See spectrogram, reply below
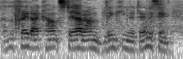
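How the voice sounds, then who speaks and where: An actor playing a mild, shrewd English priest in a radio drama, with a British accent and a polite, hesitant, gently probing manner. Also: male voice, medium pitch, fairly even intonation, fast talker, noisy background, natural voice. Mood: curious, hesitant.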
